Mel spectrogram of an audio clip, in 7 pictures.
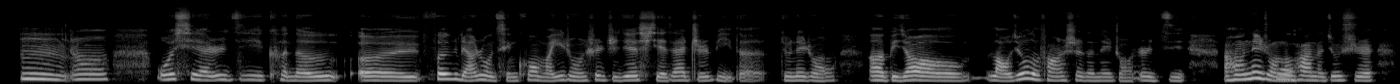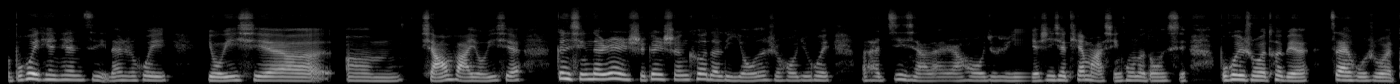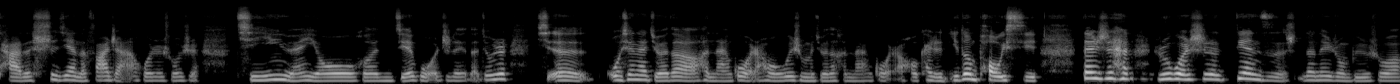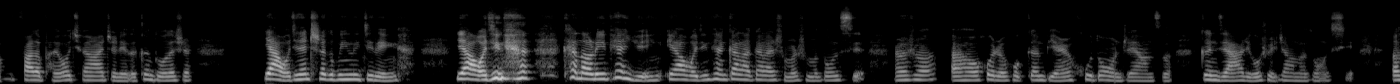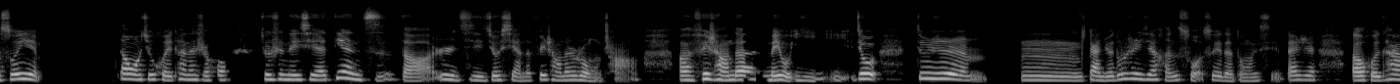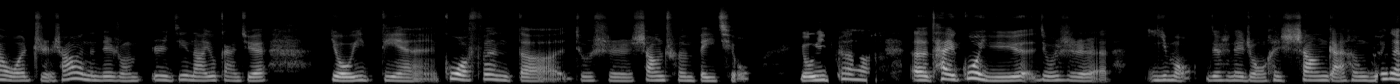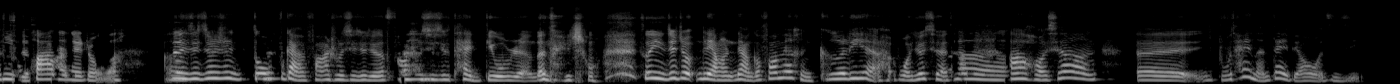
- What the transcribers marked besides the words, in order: laughing while speaking: "但是"; other noise; laughing while speaking: "今天"; swallow; in English: "emo"; chuckle; laughing while speaking: "那种"; laugh; chuckle
- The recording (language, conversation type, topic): Chinese, advice, 写作怎样能帮助我更了解自己？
